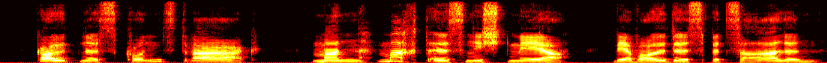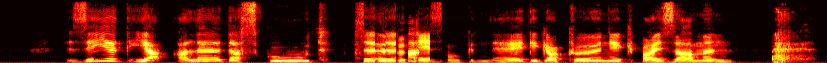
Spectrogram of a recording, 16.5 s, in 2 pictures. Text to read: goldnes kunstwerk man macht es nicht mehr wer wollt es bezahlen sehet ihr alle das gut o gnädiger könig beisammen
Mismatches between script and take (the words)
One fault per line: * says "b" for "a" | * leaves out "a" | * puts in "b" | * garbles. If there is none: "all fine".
* garbles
